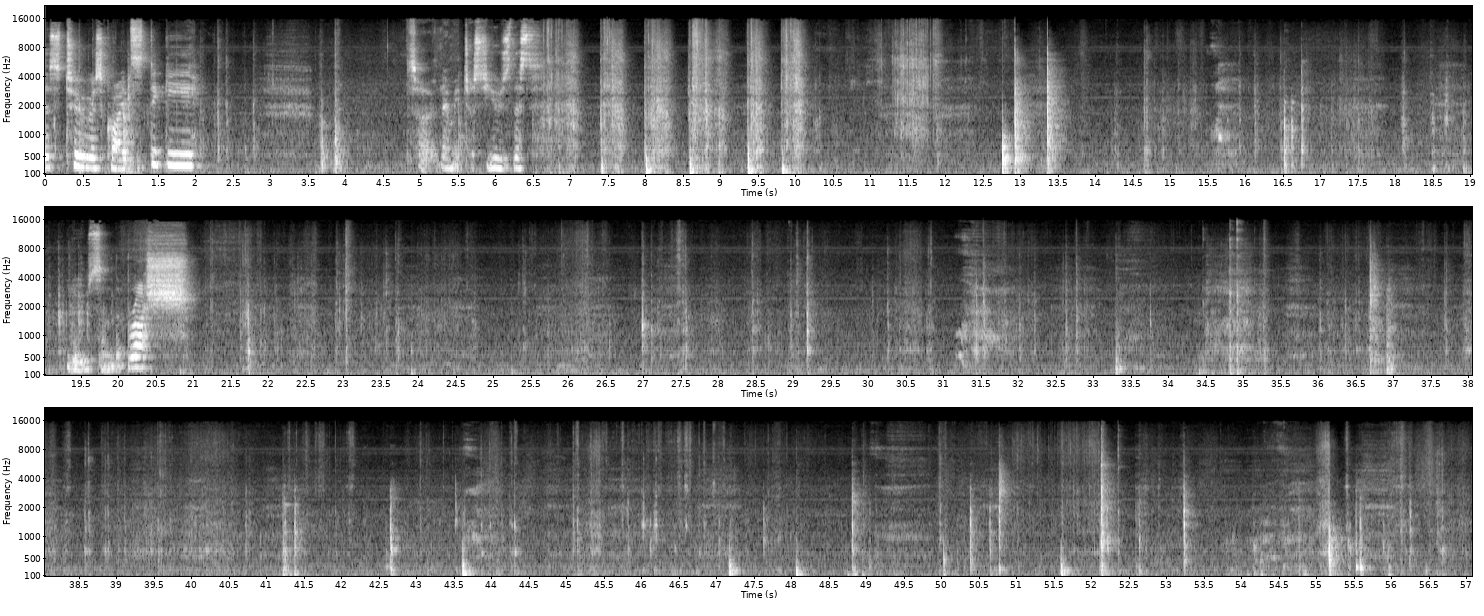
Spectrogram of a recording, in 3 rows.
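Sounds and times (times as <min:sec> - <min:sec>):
fibre rustling against carding teeth: 0:06.3 - 0:12.4, 0:21.1 - 0:33.1, 0:34.7 - 0:48.4.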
